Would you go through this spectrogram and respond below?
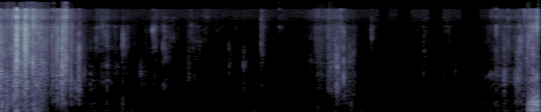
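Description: A gift bag is handled and opened up close, with crinkly paper rustles in short bursts separated by quiet pauses, ending in a louder rustle.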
